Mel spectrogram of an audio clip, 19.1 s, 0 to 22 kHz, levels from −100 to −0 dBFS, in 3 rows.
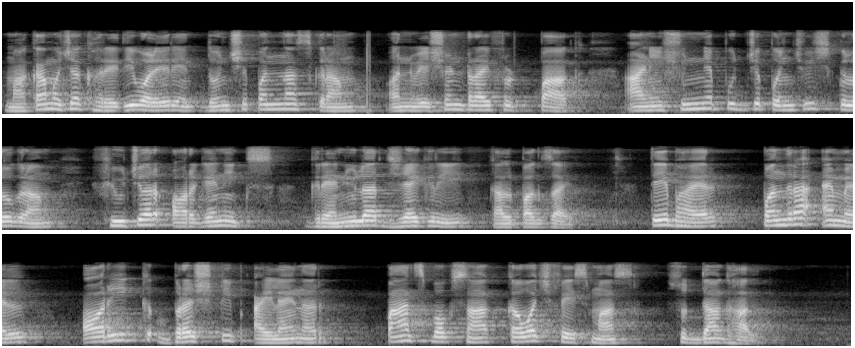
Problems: none marked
